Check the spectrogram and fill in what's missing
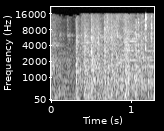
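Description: Rapid automatic gunfire sprays in Call of Duty 4: Modern Warfare Remastered, a dense burst of shots rattling continuously at moderate loudness for about a second with no talking.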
